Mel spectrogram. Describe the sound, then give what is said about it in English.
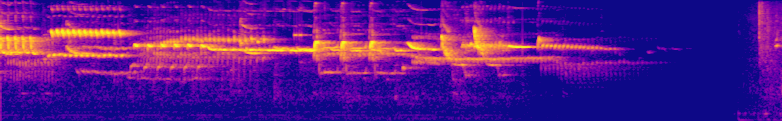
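A canary sings a long, rapid, varied song of trills and chirps, bright, fading out near the end before a brief low thump. “Some of these birds, it's just like they create the song, but it's never the same. And they'll go slower and faster.”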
